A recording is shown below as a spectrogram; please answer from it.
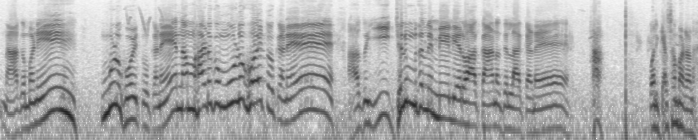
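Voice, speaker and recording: A whiny schemer, high swooping lament. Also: male voice, sing-song, normal speed, a bit bright, slight background noise. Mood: wailing. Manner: melodramatic wailing. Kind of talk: film drama dialogue.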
